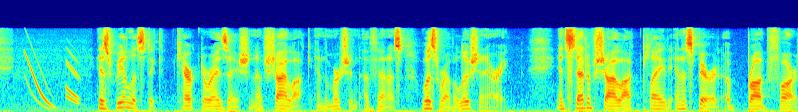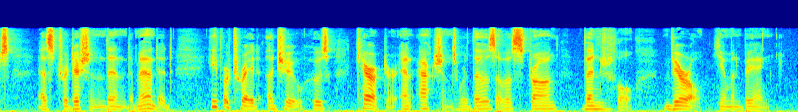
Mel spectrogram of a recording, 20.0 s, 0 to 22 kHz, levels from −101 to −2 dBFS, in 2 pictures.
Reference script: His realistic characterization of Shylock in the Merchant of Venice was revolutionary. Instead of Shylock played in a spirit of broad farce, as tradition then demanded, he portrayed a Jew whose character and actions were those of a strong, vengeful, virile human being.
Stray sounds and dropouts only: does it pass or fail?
fail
